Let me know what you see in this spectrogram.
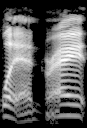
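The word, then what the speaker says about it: Lynne: the name that likes it is pronounced Lynn there's like an extra e in there yeah it's like a silent it's the white e it's it's just there you know hey I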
